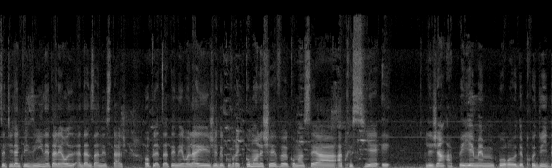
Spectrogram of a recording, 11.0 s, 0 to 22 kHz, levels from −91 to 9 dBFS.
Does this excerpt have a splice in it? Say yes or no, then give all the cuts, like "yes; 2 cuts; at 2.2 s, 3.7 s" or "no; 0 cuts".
no; 0 cuts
